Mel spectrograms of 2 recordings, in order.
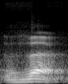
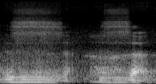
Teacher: lidahnya kalau dza kan dinaikin dza ke gigi atas tapi kalau Zai tidurin aja udah enggak ke mana-mana Iya di belakang gigi ZA [Musik] Um I nanti dilatih lagi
